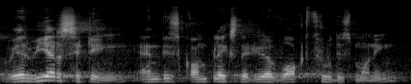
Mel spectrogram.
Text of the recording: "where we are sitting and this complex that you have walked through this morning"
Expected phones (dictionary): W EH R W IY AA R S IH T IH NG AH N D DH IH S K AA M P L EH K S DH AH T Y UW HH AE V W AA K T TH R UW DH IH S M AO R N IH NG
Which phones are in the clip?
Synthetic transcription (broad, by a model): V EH R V IY AA R S IH T IH NG AH N D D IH S K AA M P L EH K S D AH T Y UW HH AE V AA K T T R UW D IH S M AO R N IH NG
